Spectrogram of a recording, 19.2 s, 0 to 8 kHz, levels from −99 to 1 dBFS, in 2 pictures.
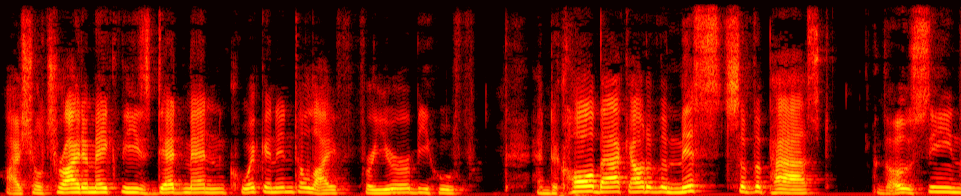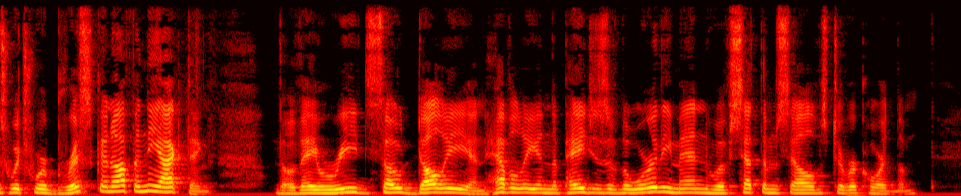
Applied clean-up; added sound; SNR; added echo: none; none; none; none.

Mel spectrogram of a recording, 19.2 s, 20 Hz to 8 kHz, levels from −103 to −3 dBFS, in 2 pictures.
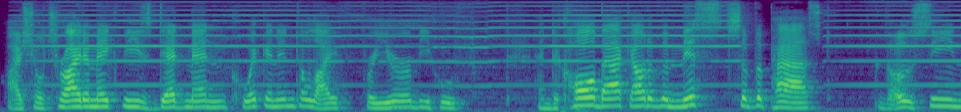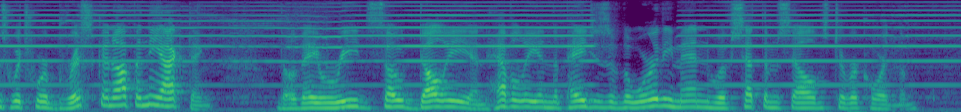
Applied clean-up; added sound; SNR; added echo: none; Bowed string instrument; 11 dB; none.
